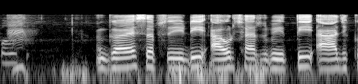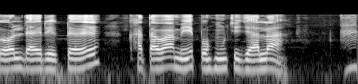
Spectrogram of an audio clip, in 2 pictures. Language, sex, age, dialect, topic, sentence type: Bhojpuri, female, <18, Western, banking, statement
